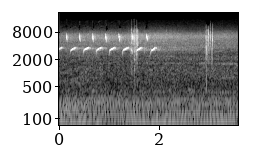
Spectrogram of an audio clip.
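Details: White-naped tit calling continuously: a fast series of about eight short, clear, upslurred whistled notes, roughly four per second, then a pause with a faint click, over steady low background noise.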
